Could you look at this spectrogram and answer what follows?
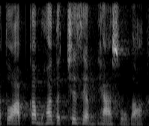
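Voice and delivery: usual speaking voice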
